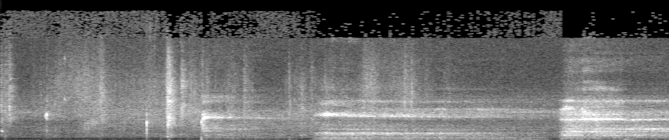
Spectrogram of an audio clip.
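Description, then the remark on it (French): A full breathing cycle through the nose during a breathing exercise: a long, steady hissing inhale followed by a louder, airier exhale, with no talking. “Je prends un cycle de respiration avant de refaire.”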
